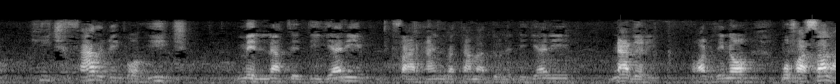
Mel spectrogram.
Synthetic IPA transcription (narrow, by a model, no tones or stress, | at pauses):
hiːt͡ʃʰfæɾɢiːbɒːɦiːt͡ʃʰ | melːæt̪ʰed̪iːɡæɾiːfæɾɦæŋɡvæt̪ʰæmæd̪ːoned̪iːɟæɾiː | næd̪ɒːɾiːm | hɒːlbt̪eiːnɒː | mofæsːælh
